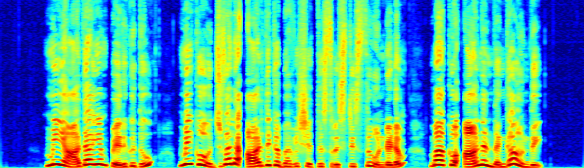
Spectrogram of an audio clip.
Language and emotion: Telugu, happy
